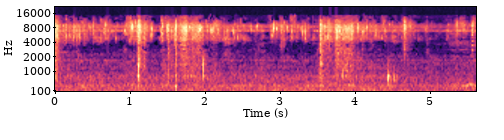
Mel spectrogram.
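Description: A spoon scrapes and clicks against a plastic container while stirring food.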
